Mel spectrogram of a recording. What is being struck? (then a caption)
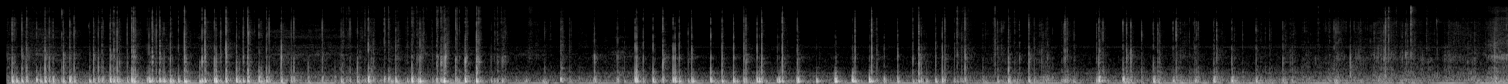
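Vinyl floor tiles. Fingertips and short nails of both hands rapidly tap and scratch a solid, patterned vinyl/linoleum tile floor. The result is a dense run of dull, low, quickly damped knocks mixed with faint scratching, over a steady low hum.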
